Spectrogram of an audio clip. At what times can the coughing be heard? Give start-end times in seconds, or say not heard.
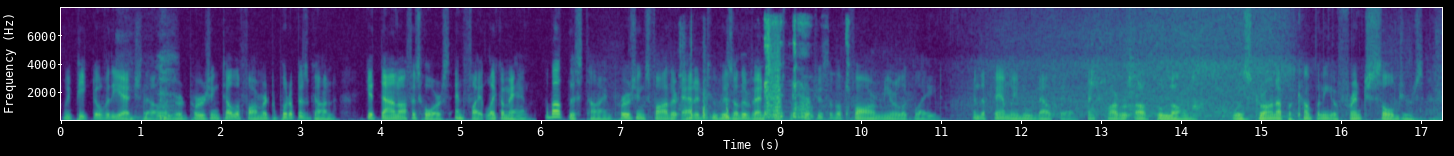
0.7-1.4, 7.7-9.8, 12.3-14.4.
